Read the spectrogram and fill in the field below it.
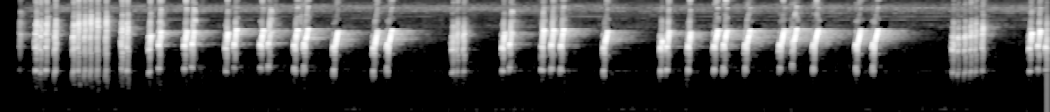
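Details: Wild birds arriving together as a family, giving a dense run of sharp, bright chirps, each a quick high burst, repeated in rapid clusters almost nonstop with brief pauses, loud and close.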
